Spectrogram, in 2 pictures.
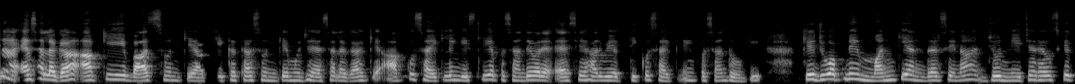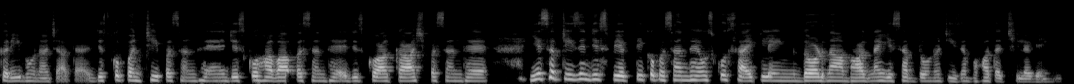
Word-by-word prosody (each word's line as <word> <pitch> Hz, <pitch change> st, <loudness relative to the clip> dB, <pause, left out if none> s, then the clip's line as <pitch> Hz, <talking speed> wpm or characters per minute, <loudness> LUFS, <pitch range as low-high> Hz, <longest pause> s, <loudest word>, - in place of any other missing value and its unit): ना -, -, +3 dB
ऐसा 230 Hz, +5 st, +2 dB
लगा 200 Hz, -4 st, +7 dB, 0.2 s
आपकी 205 Hz, +4 st, +4 dB
ये 220 Hz, -, +4 dB
बात 165 Hz, +1 st, +7 dB
सुन 195 Hz, -3 st, -6 dB
के, -, -, -4 dB
आपकी 165 Hz, +2 st, -6 dB
कथा 190 Hz, 0 st, 0 dB
सुन 190 Hz, -2 st, -6 dB
के 190 Hz, -, 0 dB
मुझे 185 Hz, +2 st, -3 dB
ऐसा 170 Hz, +3 st, -3 dB
लगा 175 Hz, -1 st, -1 dB
कि -, -, -8 dB, 0.2 s
आपको 240 Hz, -, -1 dB
साइक्लिंग 195 Hz, -2 st, -1 dB
इसलिए 210 Hz, +5 st, -1 dB
पसंद 195 Hz, -2 st, -5 dB
है 200 Hz, -, +4 dB
और 195 Hz, -, +5 dB
ऐसे 175 Hz, +2 st, 0 dB
हर 185 Hz, -2 st, 0 dB
व्यक्ति 185 Hz, 0 st, -2 dB
को 205 Hz, +3 st, -5 dB
साइक्लिंग 185 Hz, -1 st, -6 dB
पसंद 180 Hz, 0 st, -6 dB
होगी, 165 Hz, +3 st, -4 dB, 0.4 s
कि 230 Hz, -, +7 dB
जो 235 Hz, -, +4 dB
अपने 245 Hz, +1 st, +3 dB
मन 185 Hz, 0 st, +1 dB
के 240 Hz, -, +4 dB
अंदर 185 Hz, -3 st, -1 dB
से 185 Hz, 0 st, -4 dB
ना 210 Hz, +5 st, -2 dB, 0.2 s
जो 195 Hz, -, +7 dB
नेचर 180 Hz, +4 st, -3 dB
है 200 Hz, -, +3 dB
उसके 200 Hz, +2 st, -1 dB
करीब 170 Hz, -5 st, -2 dB
होना 150 Hz, -3 st, -6 dB
चाहता -, -, -9 dB
है, -, -, -10 dB
जिसको 175 Hz, +4 st, 0 dB
पँछी 190 Hz, +1 st, +1 dB
पसंद 175 Hz, -1 st, -6 dB
है, 165 Hz, 0 st, -6 dB
जिसको 170 Hz, +3 st, +1 dB
हवा 165 Hz, 0 st, +5 dB
पसंद 170 Hz, -1 st, -5 dB
है, 165 Hz, -, -2 dB
जिसको 165 Hz, +2 st, -2 dB
आकाश 165 Hz, 0 st, +3 dB
पसंद 165 Hz, -2 st, -7 dB
है। 160 Hz, -1 st, -1 dB, 0.5 s
ये 250 Hz, +4 st, +3 dB
सब 305 Hz, -, +4 dB
चीज़ें 240 Hz, 0 st, +1 dB
जिस 230 Hz, -1 st, -1 dB
व्यक्ति 200 Hz, +2 st, +3 dB
को -, -, +4 dB
पसंद 200 Hz, 0 st, -1 dB
हैं 200 Hz, -, +2 dB
उसको 200 Hz, +2 st, -1 dB
साइक्लिंग 165 Hz, 0 st, 0 dB
दौड़ना, 170 Hz, -1 st, +5 dB
भागना 160 Hz, +1 st, 0 dB
ये 160 Hz, -, 0 dB
सब 160 Hz, -2 st, -5 dB
दोनों 155 Hz, 0 st, -4 dB
चीज़ें 155 Hz, +1 st, -8 dB
बहुत 150 Hz, +2 st, -5 dB
अच्छी 140 Hz, -, -7 dB
लगेंगी, 130 Hz, 0 st, -7 dB
180 Hz, 210 wpm, -24 LUFS, 165-200 Hz, 0.5 s, लगा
